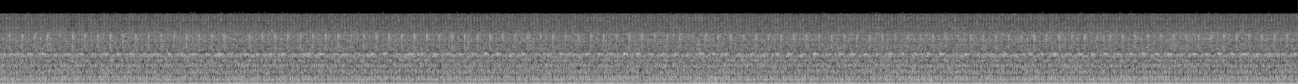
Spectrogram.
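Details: 2015 Volkswagen Polo Sedan, CFNA engine, cold start at 0 °C air temperature: a cold idle with a steady, fairly quick tapping knock over the engine note; cold-start knock, cause not pinned down.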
